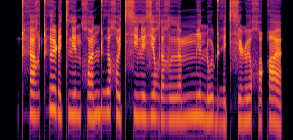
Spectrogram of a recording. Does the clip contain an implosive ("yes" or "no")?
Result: no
